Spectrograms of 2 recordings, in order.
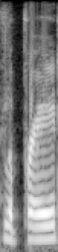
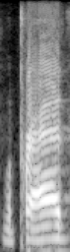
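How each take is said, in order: First: LaPrade with a long "a", rhyming with "made"; alternative pronunciation. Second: LaPrade with a short "a", rhyming with "add"; variant pronunciation. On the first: Host offers another reading of a surname, LaPrade said like "luh-PRAYD". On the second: Host tries a fan's surname, LaPrade said like "luh-PRAD". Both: Shown as a demonstration. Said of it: "however you wanna pronounce it".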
